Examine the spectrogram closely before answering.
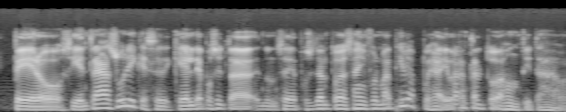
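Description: The voice races at a very fast pace with hardly any pauses and lively intonation. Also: man, medium pitch for a man. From Puerto Rico, San Juan. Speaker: accountant. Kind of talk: radio interview. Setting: studio.

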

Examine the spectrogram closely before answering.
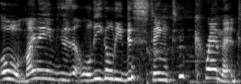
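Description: A put-on character voice with fairly high pitch moves at a fairly slow pace. Background noise is clearly heard. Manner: playful.

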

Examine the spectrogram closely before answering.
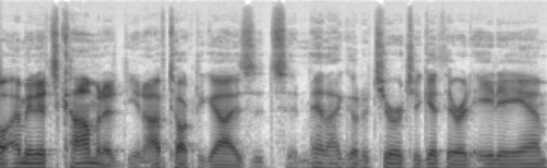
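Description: With an American accent, the speaker goes at a very fast pace and fairly even intonation on a very clean recording with a silent background. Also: man. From Maryland, US. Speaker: pastor. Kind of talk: casual chat.

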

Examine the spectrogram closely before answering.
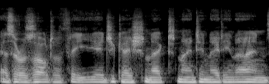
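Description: Speaking very fast, a man with a New Zealand accent keeps a fairly low pitch. His intonation is monotone and flat. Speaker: education executive. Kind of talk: interview. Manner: hesitant, many fillers.

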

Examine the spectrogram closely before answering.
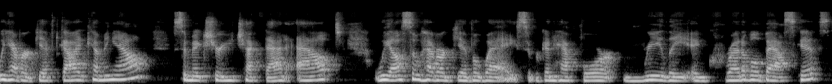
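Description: A woman keeps fairly even intonation at a moderate pace while noticeable noise plays in the background. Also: medium pitch for a woman, very even loudness. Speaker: podcast co-host. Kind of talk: casual chat.

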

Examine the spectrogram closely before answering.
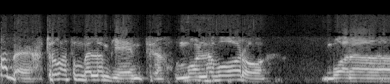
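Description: A man talks at a fairly slow pace with lively intonation. Noticeable background noise runs under his voice. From northern Italy, Milan. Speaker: web designer. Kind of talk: radio interview.

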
